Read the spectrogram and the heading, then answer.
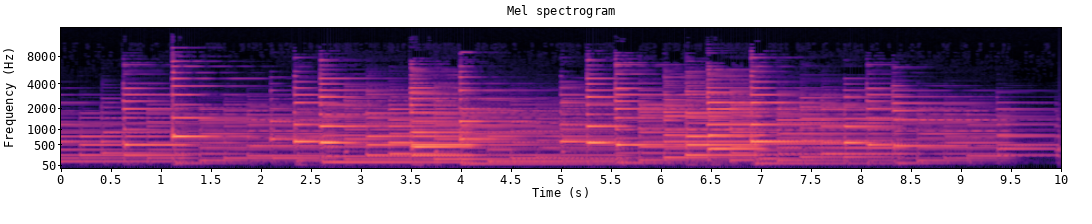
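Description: Instrumental music composed for Juneteenth, a flowing series of layered tonal notes and chords with steady, distinct note attacks at moderate loudness, with no voices.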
